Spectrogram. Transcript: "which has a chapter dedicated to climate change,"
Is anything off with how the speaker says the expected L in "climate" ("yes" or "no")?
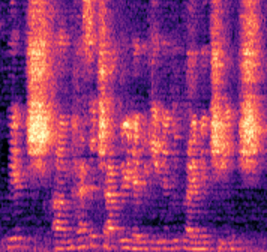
no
